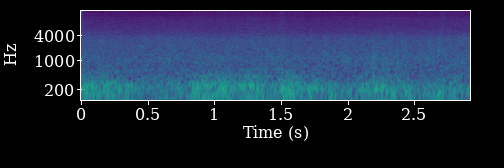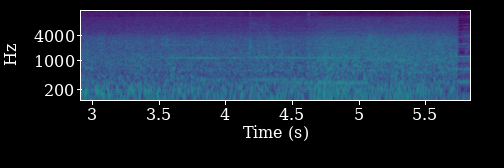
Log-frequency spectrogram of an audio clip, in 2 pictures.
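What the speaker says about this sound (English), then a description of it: "We needed this rain." A thunderstorm outdoors with steady rain and a deep rolling rumble of thunder, loudest early on and then easing into a continuous wash of rain and wind.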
